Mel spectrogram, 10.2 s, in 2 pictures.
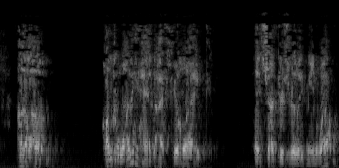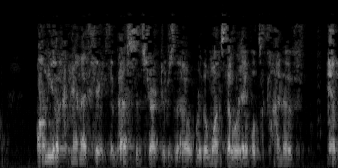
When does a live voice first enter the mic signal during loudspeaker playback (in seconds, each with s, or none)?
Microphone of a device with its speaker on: none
